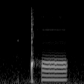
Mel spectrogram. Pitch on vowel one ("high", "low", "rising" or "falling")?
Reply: high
